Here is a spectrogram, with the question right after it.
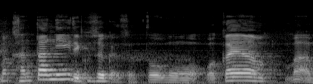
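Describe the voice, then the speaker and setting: A man's voice moves through very wide pitch swings. Audible room echo surrounds it. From Wakayama city, Japan. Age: 30s. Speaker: Instagram cafe influencer. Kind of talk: casual interview chat.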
